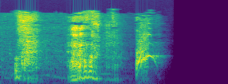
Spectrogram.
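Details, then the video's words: A Pomeranian (German Spitz) gives three sharp, high barks, the last one brief and rising. "Som do SPITZ ALEMÃO (Lulu da Pomerania) latido de cães"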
